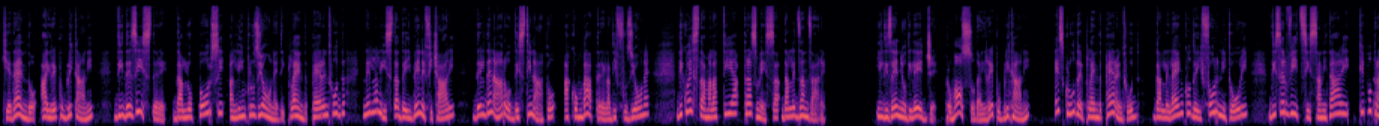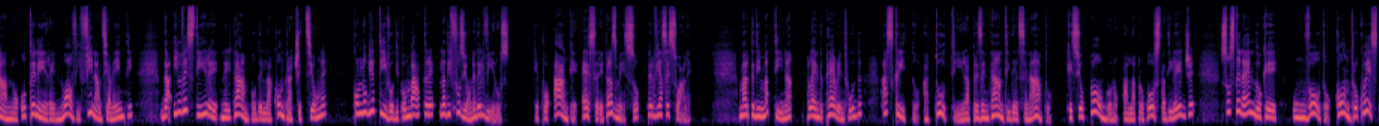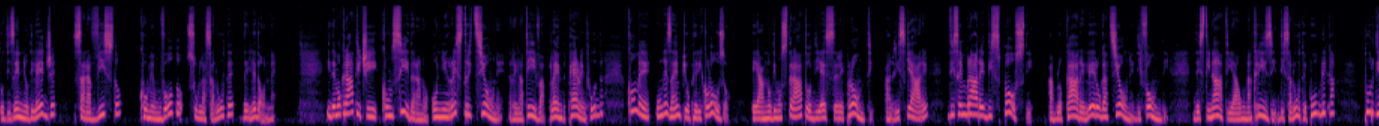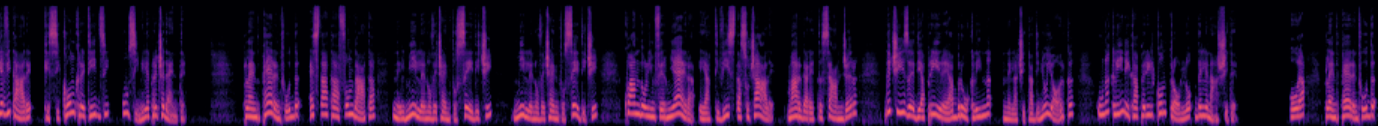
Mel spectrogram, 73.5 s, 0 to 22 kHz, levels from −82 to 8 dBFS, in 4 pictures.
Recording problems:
wrong speed, natural pitch; too fast; 1.8 times normal speed

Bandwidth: 18 kHz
